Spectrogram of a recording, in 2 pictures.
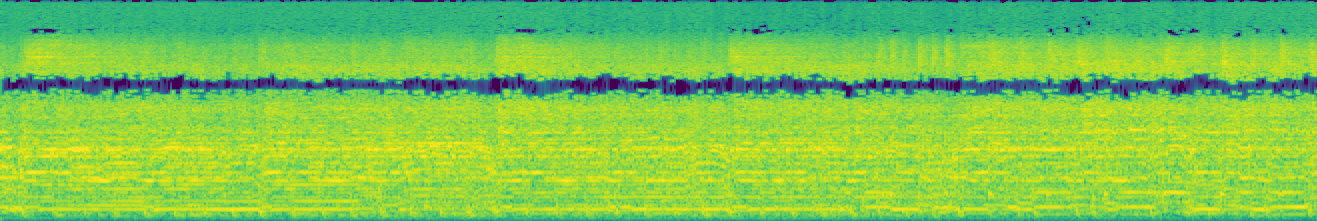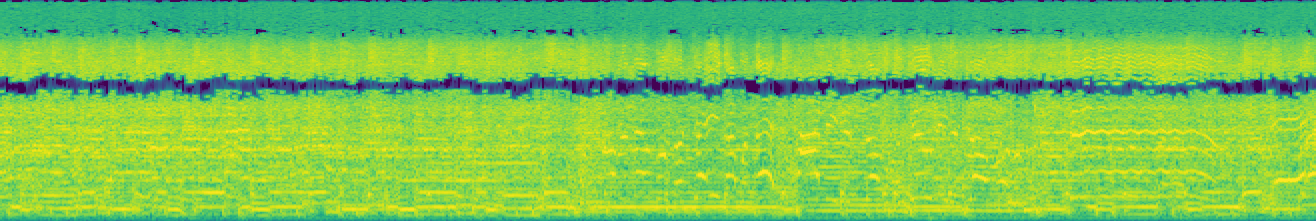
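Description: Rock music driven by guitars, playing steadily at full volume.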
